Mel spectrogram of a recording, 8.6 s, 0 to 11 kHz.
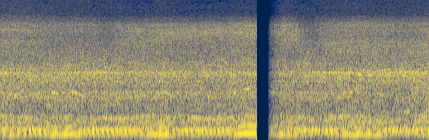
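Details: Petrol vehicle, after charging regulator repair, restarted after overnight parking with battery at 12.4 V and coolant checked: smooth soft even idle hum with gentle speed swings, no misses or knocks; normal idle.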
